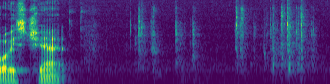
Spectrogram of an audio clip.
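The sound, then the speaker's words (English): Rapid typing on a computer keyboard: many quick, uneven clicks and taps in loose bursts, following a short bit of speech at the start. “Now you know how fast I type.”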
